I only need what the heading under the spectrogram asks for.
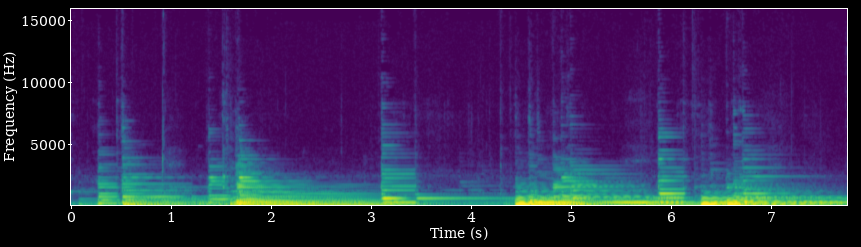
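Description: A classical guitar plays the opening of a sonata in slow, ringing chords and plucked notes, each struck firmly and left to decay before the next, with no talking.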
